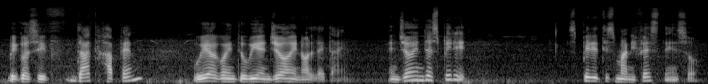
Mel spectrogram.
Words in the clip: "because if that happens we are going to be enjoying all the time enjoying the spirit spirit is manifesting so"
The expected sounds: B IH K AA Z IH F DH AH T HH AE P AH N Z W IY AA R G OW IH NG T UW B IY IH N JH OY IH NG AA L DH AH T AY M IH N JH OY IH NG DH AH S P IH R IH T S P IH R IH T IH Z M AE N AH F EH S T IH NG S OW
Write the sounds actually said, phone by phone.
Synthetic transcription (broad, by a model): B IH K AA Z IH F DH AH T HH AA P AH N W IY AA R G OW IH NG T UW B IY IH N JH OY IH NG AA L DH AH T AY M IH N JH OY IH NG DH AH S P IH R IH T S P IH R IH T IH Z M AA N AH F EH S T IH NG S OW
